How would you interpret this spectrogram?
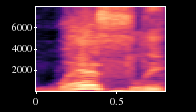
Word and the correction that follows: Wellesley: College. – Wellesley. – Studied the black. – Wellesley College. Take that again.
